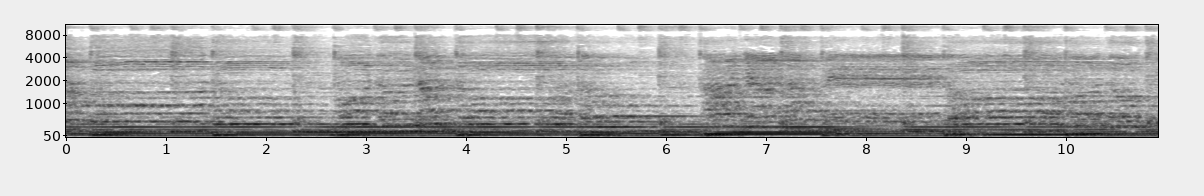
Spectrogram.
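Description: Mixed choir of men and women singing a hymn together in harmony.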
